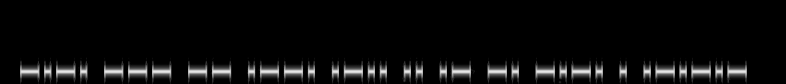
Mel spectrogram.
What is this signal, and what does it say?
Morse code, heard as a keyed tone, about 20 wpm, 600 Hz. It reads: COMPLIANCE.
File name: cw-books / winnie-the-pooh / winnie-20wpm-page-0121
